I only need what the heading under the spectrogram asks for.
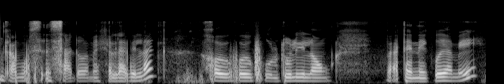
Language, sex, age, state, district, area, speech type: Assamese, female, 60+, Assam, Dibrugarh, rural, spontaneous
